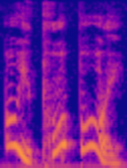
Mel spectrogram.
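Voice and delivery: put-on old lady pities Freddy in a high frail voice; pitying old lady. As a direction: coo over the poor boy. Old lady pities the former cabin boy.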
